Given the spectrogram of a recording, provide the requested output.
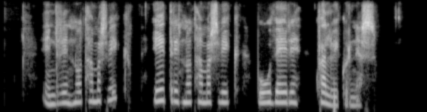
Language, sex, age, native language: Icelandic, female, 30-39, Icelandic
